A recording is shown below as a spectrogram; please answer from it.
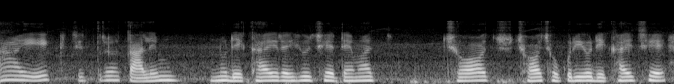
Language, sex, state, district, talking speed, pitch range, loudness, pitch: Gujarati, female, Gujarat, Valsad, 105 wpm, 170-185 Hz, -13 LUFS, 175 Hz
